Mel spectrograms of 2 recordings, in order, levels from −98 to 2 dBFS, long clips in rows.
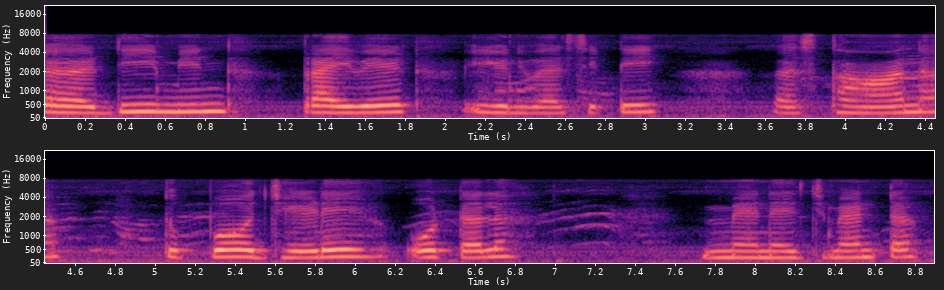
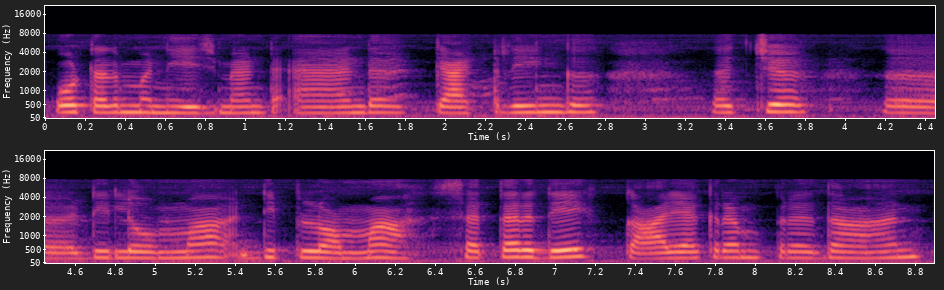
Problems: none marked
